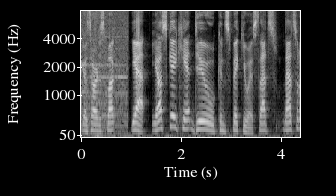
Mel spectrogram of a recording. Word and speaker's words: Yasuke: Also, the game trailer yesterday confirmed I was pronouncing it right, Yasuke.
